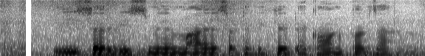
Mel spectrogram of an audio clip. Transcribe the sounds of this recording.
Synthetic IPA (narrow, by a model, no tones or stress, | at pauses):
iːsəɾʋɪsmẽmaːjsəɾʈɪpʰɪkeːʈekaʊ̃ɳʈpɐɾd͡ʒaː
